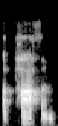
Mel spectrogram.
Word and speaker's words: apothem: that is called an apothem it rhymes with Gotham for you batman fans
